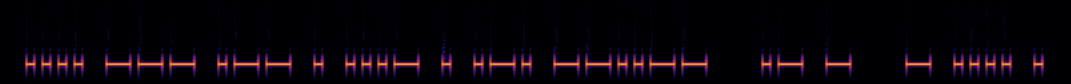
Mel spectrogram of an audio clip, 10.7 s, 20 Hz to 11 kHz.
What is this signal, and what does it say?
Morse code, heard as a keyed tone, about 15 wpm, 700 Hz. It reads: HOWEVER, AT THE
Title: Sentences from Top 1000 Words - Review Part 5 - 15wpm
